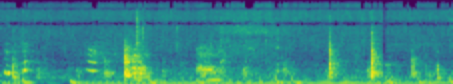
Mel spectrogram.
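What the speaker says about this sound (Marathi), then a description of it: "आता तेल सुटेपर्यंत काही नाही, त्याला हलवत राहायचं कमीवर." Masala for egg curry is stirred as it fries in oil over low heat, soft sizzling with irregular scraping strokes, while a cat meows and voices are heard intermittently nearby.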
